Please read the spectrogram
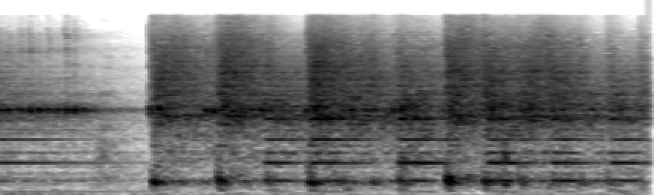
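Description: Cantonese opera instrumental accompaniment: a bright crash about a second in, then percussion strikes roughly every half second over a few steady held notes from the melodic instruments.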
